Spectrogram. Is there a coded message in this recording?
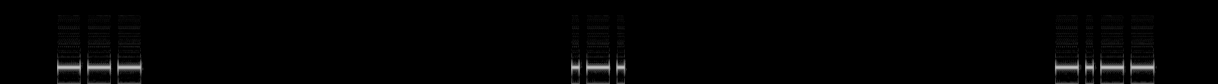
Yes: Morse code from 0.6 to 11.5 s, heard as a keyed tone, about 16 wpm, 800 Hz. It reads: O R Y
